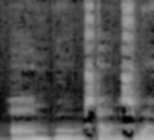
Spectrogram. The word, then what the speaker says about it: Ambum: from the pacific and it is called the om boom stone a m b u m om boom stone this is one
